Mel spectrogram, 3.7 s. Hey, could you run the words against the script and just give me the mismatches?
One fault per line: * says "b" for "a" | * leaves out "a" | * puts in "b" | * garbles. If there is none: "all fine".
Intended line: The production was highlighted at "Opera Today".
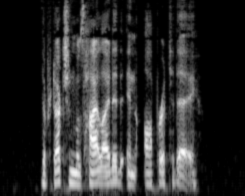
* says "in" for "at"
